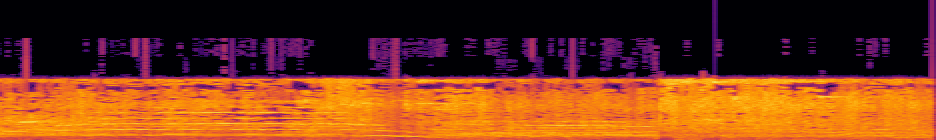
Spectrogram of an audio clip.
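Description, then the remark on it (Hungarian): A loud crowd of protesters against Covid restrictions in Chinese cities screams and shouts at police in chaotic overlapping voices, with high wailing cries rising and falling above a dense roar of agitated people, unrelenting. “Többek között üvegekkel dobálták meg a Covid elleni szigorúság miatt tüntetők Kína több városában is a rendőröket.”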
